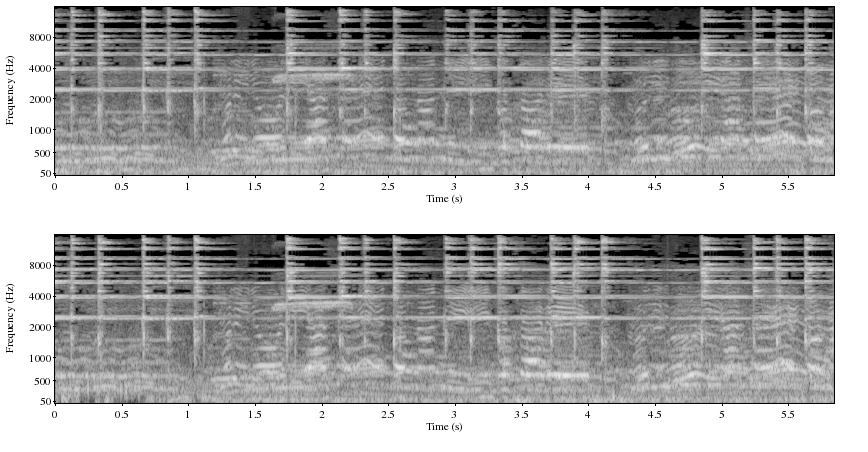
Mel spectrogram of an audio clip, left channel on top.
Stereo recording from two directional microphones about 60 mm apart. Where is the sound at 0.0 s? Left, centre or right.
Right.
